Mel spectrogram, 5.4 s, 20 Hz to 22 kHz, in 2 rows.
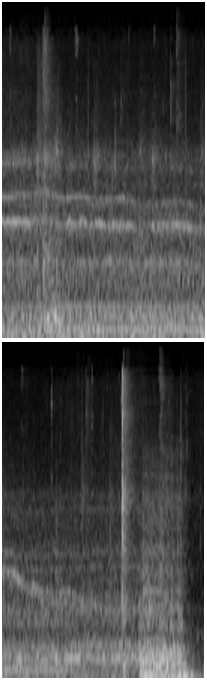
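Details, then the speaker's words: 2022 Alta 2850KRL travel trailer slide-out: motor whine drops as the room nears full travel, then a sharp click and clatter; normal end-of-travel stop, release the switch or the system is overridden and needs manual adjustment. "hear the clicking noise you let off that means stop if you continue you're gonna override the system and you're gonna have to manually move it"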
